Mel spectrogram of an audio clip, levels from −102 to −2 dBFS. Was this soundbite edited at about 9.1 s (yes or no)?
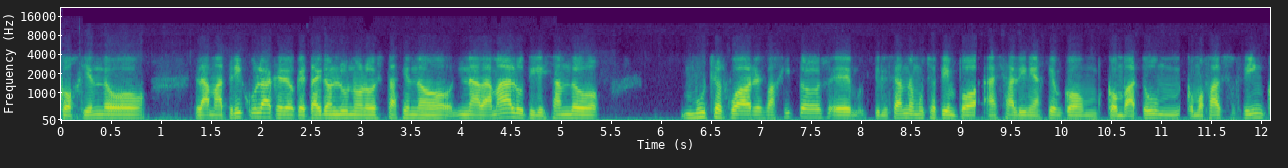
yes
